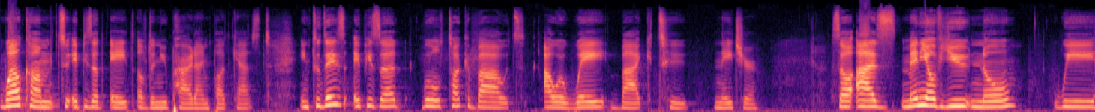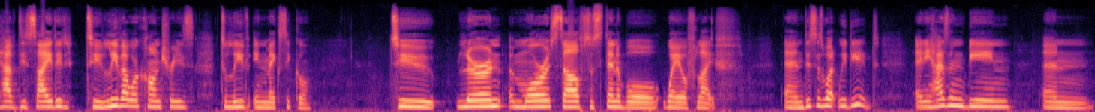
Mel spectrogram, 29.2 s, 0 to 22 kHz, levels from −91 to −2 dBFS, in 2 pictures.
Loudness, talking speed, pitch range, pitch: -16 LUFS, 120 wpm, 180-220 Hz, 200 Hz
